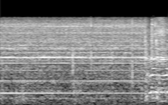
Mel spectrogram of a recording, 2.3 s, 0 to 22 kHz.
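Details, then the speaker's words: American Changer 24 V control board on bench test, first power-up on 110 V with validator, hopper and sold-out light plugged in: steady high electronic whine, faint clicks, short chirp near end; board powers up normally. "it sounds good. We have, alright, it sounds real good."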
